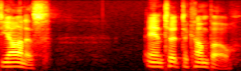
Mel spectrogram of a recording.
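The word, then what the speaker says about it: Giannis Antetokounmpo: deserves the respect of getting his last name pronounced correctly. So, I believe it is Giannis and Tutmpo.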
